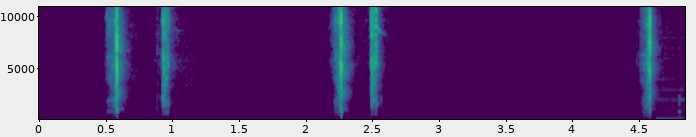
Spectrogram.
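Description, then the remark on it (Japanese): Crisp scissor snips as a woman cuts with scissors come in quick pairs, five cuts in all with short pauses between, set against near silence and a faint low hum, with no one speaking. “私がズボンの両ポケットの中身を見せておどけると、彼女もいたずらっぽく笑いながら、再びハサミを手に取った。”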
